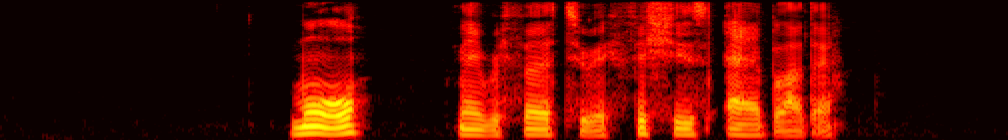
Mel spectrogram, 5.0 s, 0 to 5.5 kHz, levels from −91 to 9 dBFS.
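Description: Nothing stood out on listening to this speech recording.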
